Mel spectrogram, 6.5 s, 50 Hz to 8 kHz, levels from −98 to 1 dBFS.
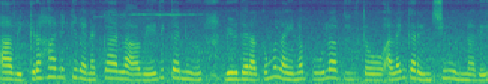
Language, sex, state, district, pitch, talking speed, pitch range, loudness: Telugu, female, Andhra Pradesh, Krishna, 235 Hz, 75 wpm, 215-270 Hz, -16 LUFS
